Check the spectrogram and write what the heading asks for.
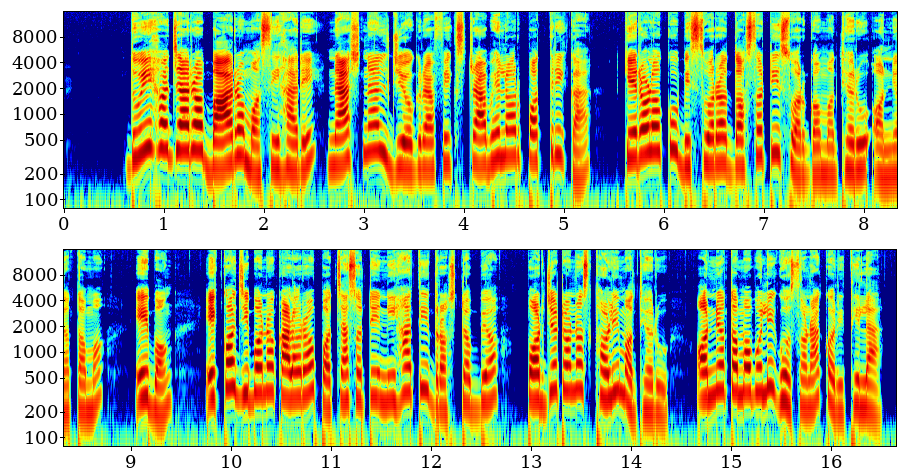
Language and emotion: Odia, neutral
